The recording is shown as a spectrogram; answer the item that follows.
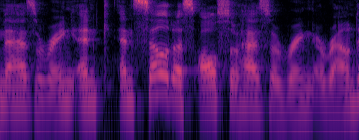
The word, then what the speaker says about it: Enceladus: moons here we have how do you pronounce this and sell it us and sell it us I think that's how you pronounce it Enceladus Enceladus is essentially just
